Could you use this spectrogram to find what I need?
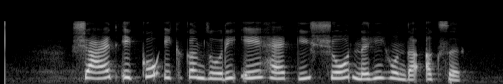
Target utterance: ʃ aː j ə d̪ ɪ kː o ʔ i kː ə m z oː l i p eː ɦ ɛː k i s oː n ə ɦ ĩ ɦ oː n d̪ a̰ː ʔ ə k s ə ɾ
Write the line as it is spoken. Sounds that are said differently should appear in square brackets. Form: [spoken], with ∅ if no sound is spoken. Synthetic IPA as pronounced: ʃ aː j ə d̪ ɪ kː o ʔ [ɪ] kː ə m z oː [ɾ] i [ʔ] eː ɦ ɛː k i [ʃ] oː n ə ɦ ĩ ɦ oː n d̪ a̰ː ʔ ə k s ə ɾ

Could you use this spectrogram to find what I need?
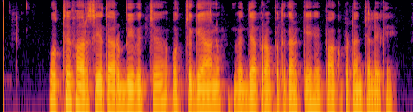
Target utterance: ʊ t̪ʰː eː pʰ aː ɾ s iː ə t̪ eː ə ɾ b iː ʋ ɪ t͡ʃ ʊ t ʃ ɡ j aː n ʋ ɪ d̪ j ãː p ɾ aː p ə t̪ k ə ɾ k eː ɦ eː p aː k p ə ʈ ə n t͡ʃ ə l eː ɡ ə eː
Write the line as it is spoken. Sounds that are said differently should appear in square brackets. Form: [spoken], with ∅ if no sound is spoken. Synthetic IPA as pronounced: ʊ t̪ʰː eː pʰ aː ɾ s iː ə t̪ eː ə ɾ b iː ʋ ɪ t͡ʃ ʊ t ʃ ɡ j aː n ʋ ɪ d̪ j [aː] p ɾ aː p ə t̪ k ə ɾ k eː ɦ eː p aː k p ə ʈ ə n t͡ʃ ə l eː ɡ ə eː

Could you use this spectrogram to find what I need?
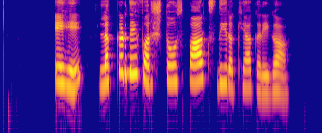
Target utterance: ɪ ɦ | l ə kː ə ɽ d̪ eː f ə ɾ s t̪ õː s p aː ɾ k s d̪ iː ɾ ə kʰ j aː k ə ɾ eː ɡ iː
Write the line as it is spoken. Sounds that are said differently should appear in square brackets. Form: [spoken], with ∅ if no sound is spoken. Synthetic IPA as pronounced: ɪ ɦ | l ə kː ə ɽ d̪ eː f ə ɾ [ʃ] t̪ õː s p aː ɾ k s d̪ iː ɾ ə kʰ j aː k ə ɾ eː ɡ [aː]

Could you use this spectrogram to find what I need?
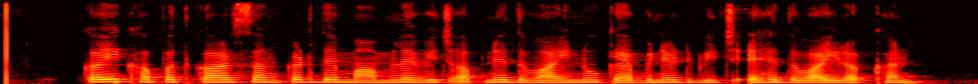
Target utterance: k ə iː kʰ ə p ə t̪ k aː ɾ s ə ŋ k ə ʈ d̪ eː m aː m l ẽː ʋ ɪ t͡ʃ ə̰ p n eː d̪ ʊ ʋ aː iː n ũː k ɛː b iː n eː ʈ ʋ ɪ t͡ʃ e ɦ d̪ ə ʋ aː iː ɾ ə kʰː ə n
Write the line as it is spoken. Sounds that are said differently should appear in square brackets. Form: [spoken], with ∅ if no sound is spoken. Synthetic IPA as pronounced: k ə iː kʰ ə p ə t̪ k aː ɾ s ə ŋ k ə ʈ d̪ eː m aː m l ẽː ʋ ɪ t͡ʃ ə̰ p n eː d̪ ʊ ʋ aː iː n ũː k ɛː b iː n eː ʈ ʋ ɪ t͡ʃ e ɦ d̪ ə ʋ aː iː ɾ ə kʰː ə n

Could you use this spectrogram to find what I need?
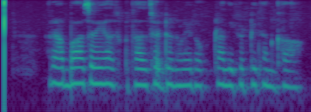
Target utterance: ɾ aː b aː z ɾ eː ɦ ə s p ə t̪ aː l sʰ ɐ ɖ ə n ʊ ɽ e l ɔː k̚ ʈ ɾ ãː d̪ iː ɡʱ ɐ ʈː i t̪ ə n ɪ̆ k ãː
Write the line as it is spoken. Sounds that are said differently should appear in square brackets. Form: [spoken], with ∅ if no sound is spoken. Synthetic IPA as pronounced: ɾ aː b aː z ɾ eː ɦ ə s p ə t̪ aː l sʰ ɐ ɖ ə n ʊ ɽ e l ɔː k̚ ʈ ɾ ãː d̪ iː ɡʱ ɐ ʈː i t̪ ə n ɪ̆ [kʰ] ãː

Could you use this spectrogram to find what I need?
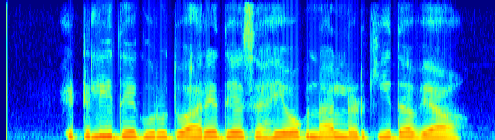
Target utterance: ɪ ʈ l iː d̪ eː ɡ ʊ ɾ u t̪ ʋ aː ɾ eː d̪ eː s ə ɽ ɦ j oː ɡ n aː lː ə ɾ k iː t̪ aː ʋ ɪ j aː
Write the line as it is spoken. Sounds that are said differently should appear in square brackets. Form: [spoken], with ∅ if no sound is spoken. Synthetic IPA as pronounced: ɪ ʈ l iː d̪ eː ɡ ʊ ɾ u [d̪] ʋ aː ɾ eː d̪ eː s ə [∅] ɦ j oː ɡ n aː lː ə [ɽ] k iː [d̪] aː ʋ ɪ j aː

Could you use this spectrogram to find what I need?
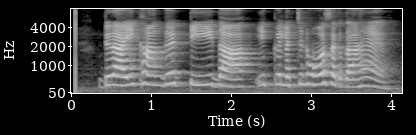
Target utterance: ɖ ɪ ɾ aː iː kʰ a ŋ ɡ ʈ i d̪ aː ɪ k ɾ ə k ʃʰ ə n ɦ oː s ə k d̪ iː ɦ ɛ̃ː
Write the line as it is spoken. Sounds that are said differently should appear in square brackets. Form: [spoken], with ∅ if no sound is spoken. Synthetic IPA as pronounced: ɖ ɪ ɾ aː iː kʰ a ŋ ɡ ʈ [iː] d̪ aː ɪ k [l] ə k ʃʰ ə n ɦ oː s ə k d̪ [aː] ɦ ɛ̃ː

